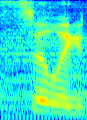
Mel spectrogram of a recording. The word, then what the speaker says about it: Scilly: And then it tells me what I have, and of course what I bought was called Scilly Daffs. And it's actually spelled silly, like S-I-L-L-Y, but it's spelled S-C-I-L-L-I.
